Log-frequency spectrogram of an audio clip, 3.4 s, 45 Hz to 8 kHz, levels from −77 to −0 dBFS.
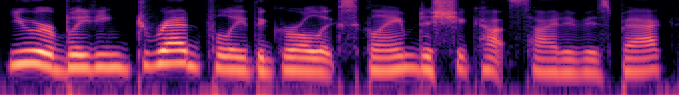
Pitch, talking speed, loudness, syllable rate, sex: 185 Hz, 245 wpm, -19 LUFS, 6.1 syllables/s, female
